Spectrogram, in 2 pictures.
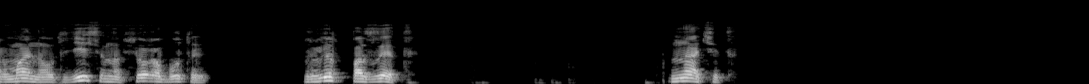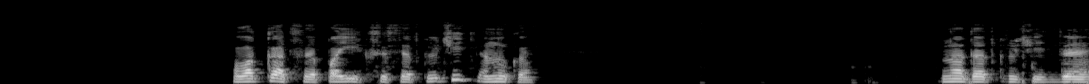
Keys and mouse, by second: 0.0 ctrl+z, 1.6-3.4 drag, 5.5 ctrl+z, 18.0-19.5 drag, 21.1 ctrl+z.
